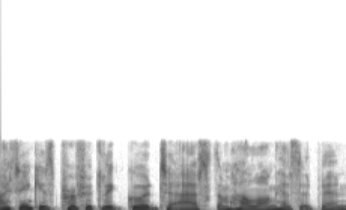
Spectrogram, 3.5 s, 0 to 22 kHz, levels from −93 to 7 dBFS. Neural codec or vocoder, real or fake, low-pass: none; real; 7.2 kHz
